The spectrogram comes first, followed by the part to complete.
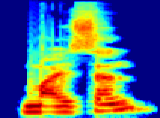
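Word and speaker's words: moisten: एम ओ आई एस टी ई एन और इसे पढ़ा जाता है माय सन और इसका अर्थ होता है नम करना।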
